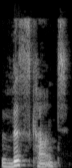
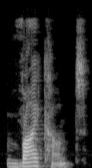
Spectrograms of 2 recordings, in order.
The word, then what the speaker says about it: viscount: I had been pronouncing Viscount incorrectly. The word is Viscount. If I had looked it up in a dictionary, I would have seen that the first vowel is I and the S is silent.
